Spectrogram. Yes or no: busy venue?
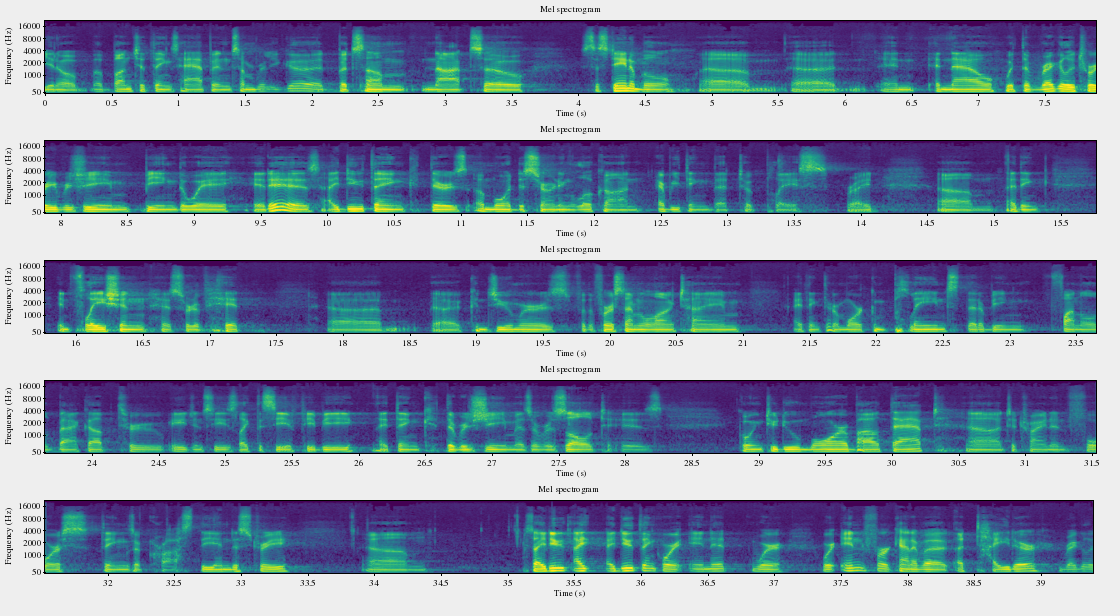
yes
